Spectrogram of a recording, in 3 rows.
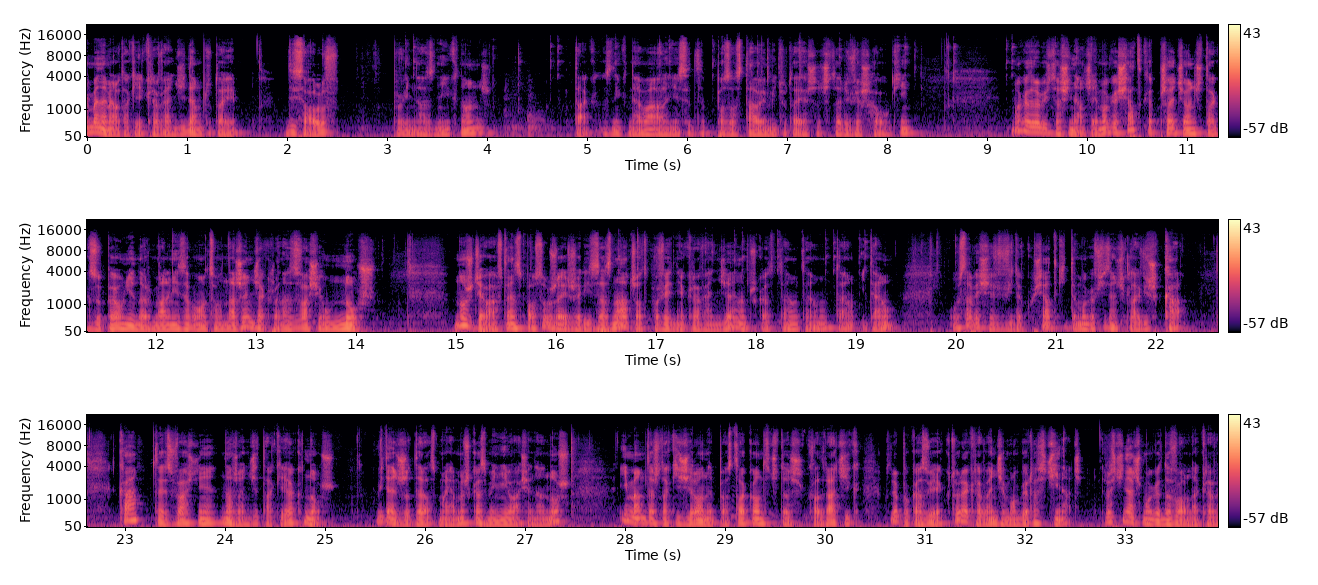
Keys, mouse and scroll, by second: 0.0 x, 6.7 ctrl+Tab, 10.0 x, 13.3 KP_1, 16.7 ctrl+Tab, 19.9 KP_1, 24.5 k.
